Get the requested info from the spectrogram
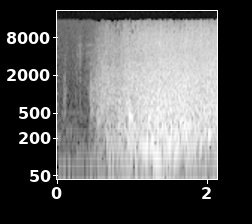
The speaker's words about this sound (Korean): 에메랄드빛 바닷가에서 하얗게 부서지는 파도를 따라 그렇게 바닷가를 걸어가고 있는데 글쎄 저기 파도 끝에 뭔가 움직이는 게 보이는 거예요.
